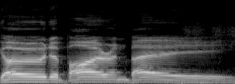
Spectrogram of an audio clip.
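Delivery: booming, strong, manly wizard voice, stretching out Bay. Retelling what a voice said to the speaker, in a Gandalf voice. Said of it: "like Gandalf from Lord of the Rings".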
